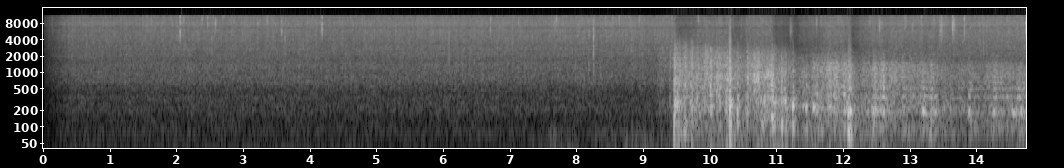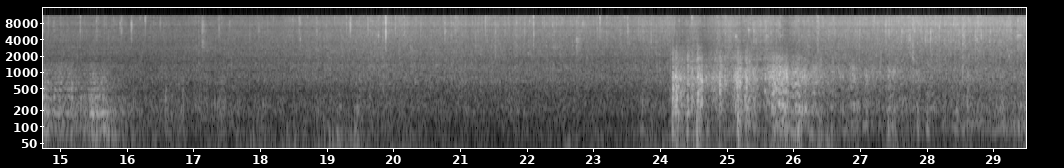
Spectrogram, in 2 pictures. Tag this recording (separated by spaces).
hail Thunderstorm lightning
